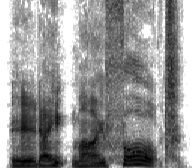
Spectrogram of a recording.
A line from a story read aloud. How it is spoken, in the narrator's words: Roaring Jack began, in what for him was a hushed voice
